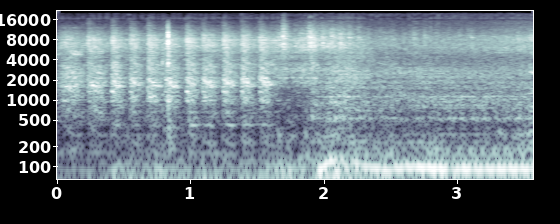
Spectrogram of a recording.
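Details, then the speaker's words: Ram truck with almost 200,000 miles on a repo auction lot; it cranks with rapid pulsing for nearly two seconds before catching, then holds a steady low idle; a reluctant start that then runs well, cause unconfirmed. "she didn't want to start but she did it runs well it sounds good that's a ram for you"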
